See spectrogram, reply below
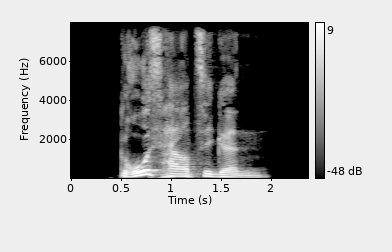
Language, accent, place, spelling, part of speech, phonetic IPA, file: German, Germany, Berlin, großherzigen, adjective, [ˈɡʁoːsˌhɛʁt͡sɪɡn̩], De-großherzigen.ogg
- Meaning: inflection of großherzig: 1. strong genitive masculine/neuter singular 2. weak/mixed genitive/dative all-gender singular 3. strong/weak/mixed accusative masculine singular 4. strong dative plural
